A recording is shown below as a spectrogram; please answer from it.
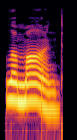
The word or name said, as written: lamond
